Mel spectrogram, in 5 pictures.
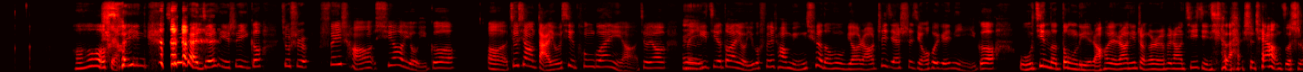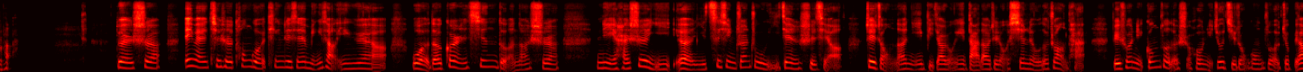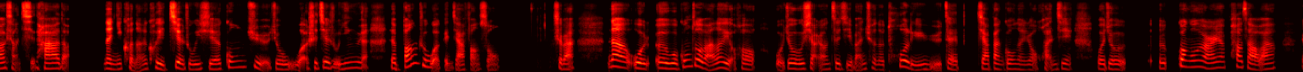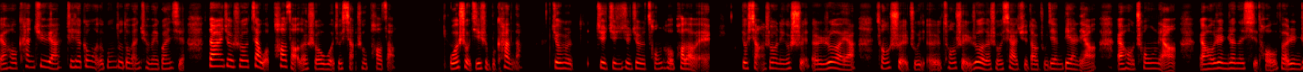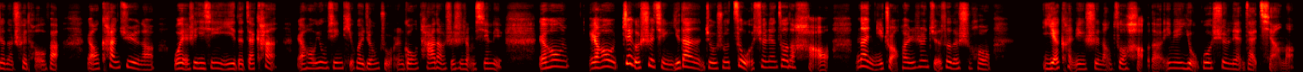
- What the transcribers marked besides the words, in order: other noise; laughing while speaking: "所以你"; laugh; laughing while speaking: "非常积极起来，是这样子是吧？"; other background noise
- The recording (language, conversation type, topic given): Chinese, podcast, 遇到压力时，你通常会怎么放松？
